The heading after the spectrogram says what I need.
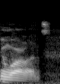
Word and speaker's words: New Orleans: out of your mouth New Orleans yeah just New Orleans yeah I think I think when you know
